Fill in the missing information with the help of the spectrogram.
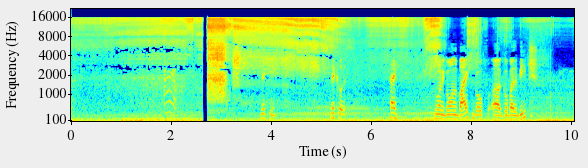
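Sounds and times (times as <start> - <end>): hose nozzle spraying water: 0.0 - 9.6.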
